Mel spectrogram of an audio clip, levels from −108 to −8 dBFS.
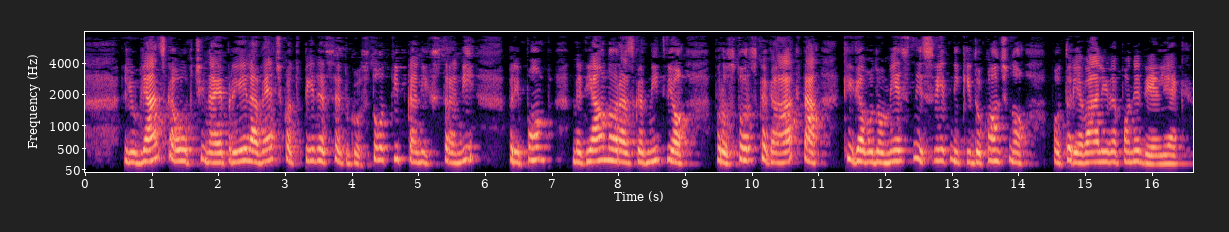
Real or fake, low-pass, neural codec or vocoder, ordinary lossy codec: real; 7.2 kHz; none; MP3, 48 kbps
